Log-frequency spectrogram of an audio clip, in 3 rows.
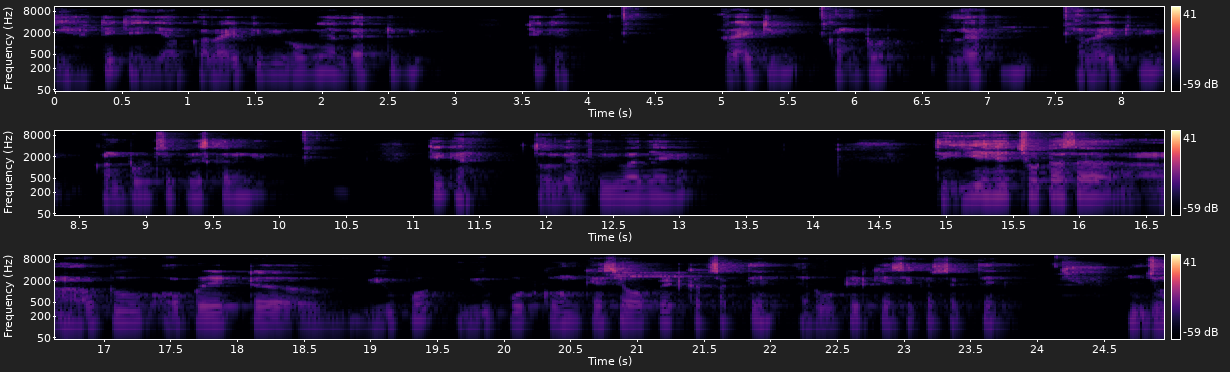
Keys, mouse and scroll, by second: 2.7-4.6 scroll down 1, 4.6 KP_3, 6.1 ctrl+KP_3, 8.0 KP_3, 10.6 ctrl+KP_3, 12.5-14.3 scroll up 1, 14.3-24.9 middle drag, 16.9-20.0 scroll up 2, 21.5-23.0 scroll up 2.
